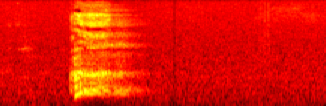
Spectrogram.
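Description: A man's single short, hiccup-like vocal yelp about half a second in, rising in pitch at its start.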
